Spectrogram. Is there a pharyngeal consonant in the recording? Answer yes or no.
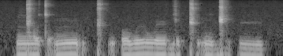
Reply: no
